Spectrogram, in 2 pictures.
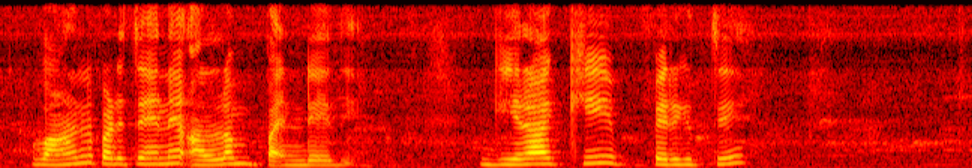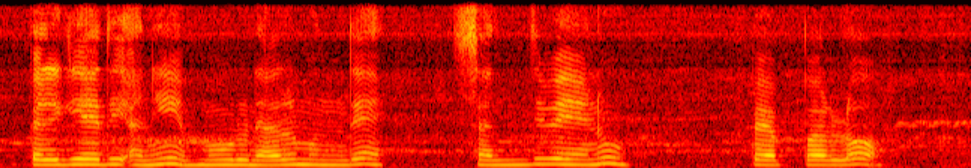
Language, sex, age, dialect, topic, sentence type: Telugu, male, 18-24, Utterandhra, agriculture, statement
